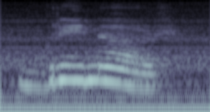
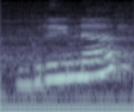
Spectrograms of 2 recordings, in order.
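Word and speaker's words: Grignard: the spelling like grig nard but it is pronounced as Greener once again Greener reagent okay so these Greener reagents are made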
